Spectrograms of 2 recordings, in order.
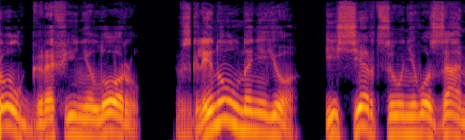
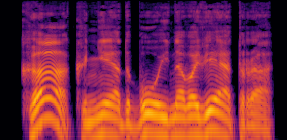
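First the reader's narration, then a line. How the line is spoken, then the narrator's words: Menacing shout. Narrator (Russian): грозно крикнула жестокая графиня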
